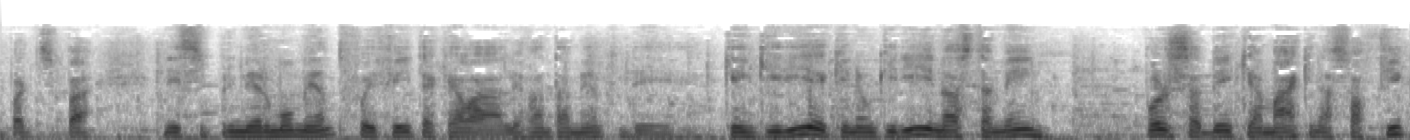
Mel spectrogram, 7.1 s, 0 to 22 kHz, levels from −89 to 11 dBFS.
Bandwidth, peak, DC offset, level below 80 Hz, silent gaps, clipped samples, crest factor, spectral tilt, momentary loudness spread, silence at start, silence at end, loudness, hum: 10.5 kHz; 0 dBFS; under 0.1%; -36 dBFS; none; under 0.1%; 14 dB; -7 dB/octave; 10 LU; 0 s; 0 s; -15 LUFS; none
